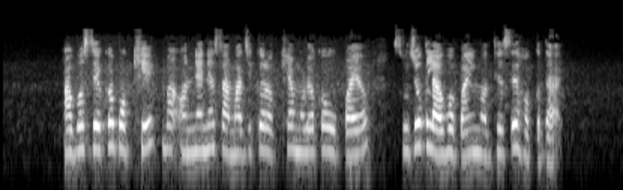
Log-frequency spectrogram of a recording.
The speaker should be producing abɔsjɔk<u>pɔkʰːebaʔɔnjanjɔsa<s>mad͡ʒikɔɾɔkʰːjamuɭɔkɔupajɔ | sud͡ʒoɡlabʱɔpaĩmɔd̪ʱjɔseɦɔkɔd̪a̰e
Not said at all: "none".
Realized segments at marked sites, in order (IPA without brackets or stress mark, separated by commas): ɔ, none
